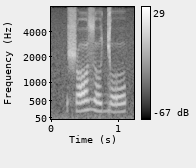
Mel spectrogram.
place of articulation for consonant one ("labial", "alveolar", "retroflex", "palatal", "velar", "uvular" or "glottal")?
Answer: retroflex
